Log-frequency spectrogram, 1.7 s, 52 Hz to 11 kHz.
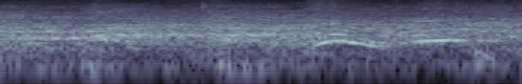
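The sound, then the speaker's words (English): Both crowds at a high school basketball Homecoming 2016 game on a Friday evening roar steadily, a loud dense wash of cheering and shouting voices throughout, with a few rising individual yells and faint thumps poking through the noise. “You hear both crowds just very into it.”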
